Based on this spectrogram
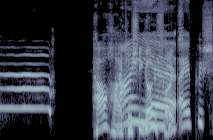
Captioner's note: chuckles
